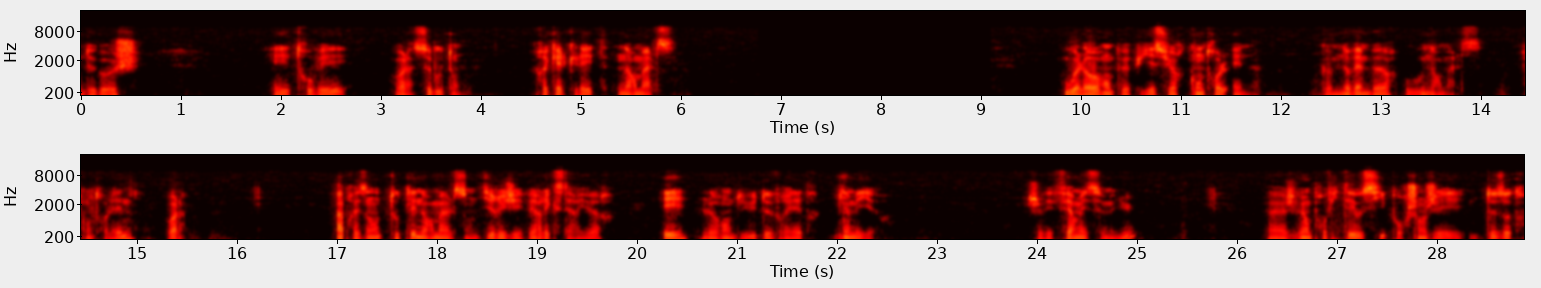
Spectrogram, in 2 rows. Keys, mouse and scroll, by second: 14.7 ctrl+n, 24.4 click.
